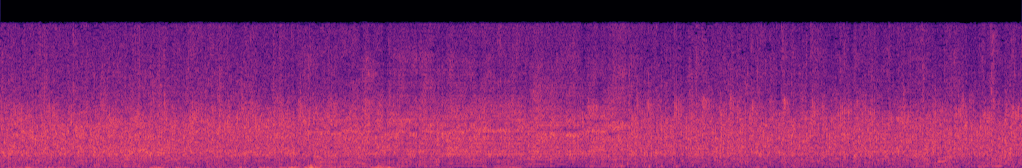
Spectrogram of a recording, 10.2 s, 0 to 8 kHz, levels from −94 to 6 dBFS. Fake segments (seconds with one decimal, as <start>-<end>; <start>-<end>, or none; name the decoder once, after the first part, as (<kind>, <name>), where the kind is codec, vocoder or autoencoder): 3.2-6.3 (codec, SNAC)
